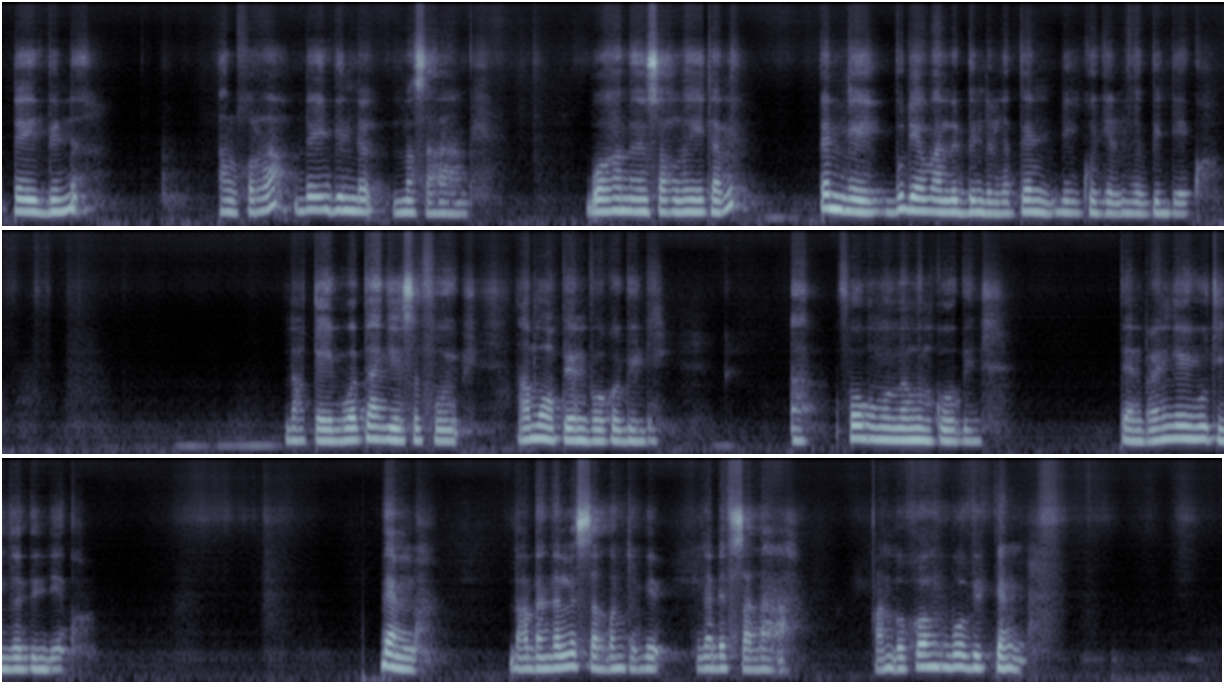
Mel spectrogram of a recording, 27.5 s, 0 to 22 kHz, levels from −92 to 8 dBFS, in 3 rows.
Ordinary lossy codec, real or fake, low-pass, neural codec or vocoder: none; fake; none; autoencoder, 48 kHz, 32 numbers a frame, DAC-VAE, trained on Japanese speech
